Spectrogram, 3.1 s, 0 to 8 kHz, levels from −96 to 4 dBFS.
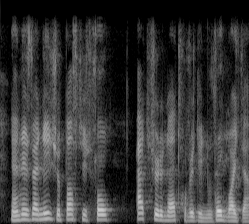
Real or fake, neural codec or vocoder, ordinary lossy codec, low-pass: fake; autoencoder, 22.05 kHz, a latent of 192 numbers a frame, VITS, trained on one speaker; none; 7.2 kHz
